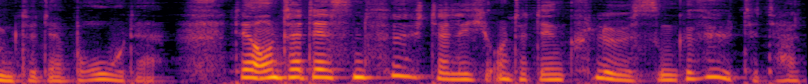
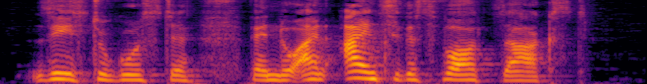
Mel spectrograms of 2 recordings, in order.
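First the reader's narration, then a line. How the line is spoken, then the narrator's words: Thundering. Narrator (German): donnerte Karl, heftig auf den Tisch schlagend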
